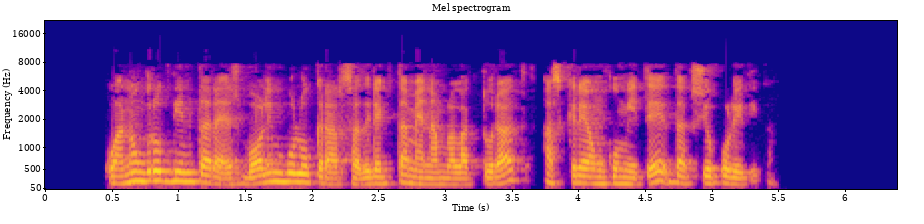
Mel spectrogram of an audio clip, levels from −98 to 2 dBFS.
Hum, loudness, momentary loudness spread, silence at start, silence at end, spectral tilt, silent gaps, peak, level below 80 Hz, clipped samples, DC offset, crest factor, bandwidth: none; -13 LUFS; 6 LU; 0.45 s; 1.05 s; -4.5 dB/octave; 3.69-3.73 s; 0 dBFS; -54 dBFS; under 0.1%; under 0.1%; 14 dB; 8 kHz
